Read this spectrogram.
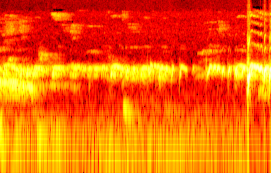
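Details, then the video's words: Local zebra dove in full song: a long, even, purring coo near one pitch that ends in a sharp click and a burst of quick notes. Faint high chirps from other birds sound in the background. "suara burung perkutut lokal gacor COCOK untuk pancingan perkutut agar bunyi"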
